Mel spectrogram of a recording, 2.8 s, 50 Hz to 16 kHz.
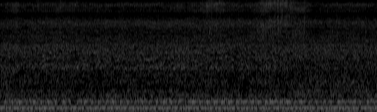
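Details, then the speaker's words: Hyundai Solaris 1.6 G4FC, manual, on gas (LPG), 443,000 km, first start after engine rebuild for piston knock and oil consumption: even, steady low hum with a smooth beat and no ticks or knocks; idles quietly and cleanly. "ну вроде всё перестал пи так работает ровно работает тихо никаких шумов бяков стуков чеков нет пробег 443000"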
